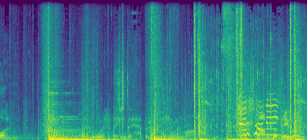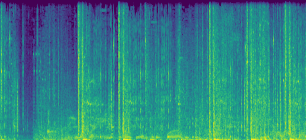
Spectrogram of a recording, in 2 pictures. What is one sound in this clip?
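Explosions boom and crackle in a heavy fight.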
